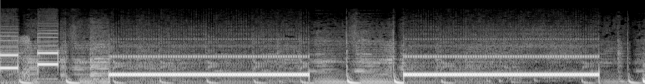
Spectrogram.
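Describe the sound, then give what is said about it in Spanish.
A telephone ringback tone plays while a call to a man's wife is being placed: two long, steady, mid-pitched tones separated by a short pause, preceded by a few quick dialing beeps, loud and with no talking. “Ahí estamos marcando.”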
